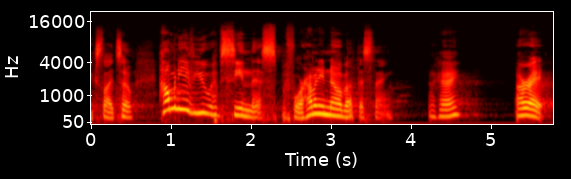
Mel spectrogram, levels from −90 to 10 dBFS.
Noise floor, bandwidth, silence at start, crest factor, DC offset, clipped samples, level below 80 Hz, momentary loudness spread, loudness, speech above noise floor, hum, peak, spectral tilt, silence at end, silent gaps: -68 dBFS; 15.5 kHz; 0.05 s; 20 dB; under 0.1%; under 0.1%; -70 dBFS; 16 LU; -27 LUFS; 41 dB; none; -8 dBFS; -4 dB/octave; 0.1 s; none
